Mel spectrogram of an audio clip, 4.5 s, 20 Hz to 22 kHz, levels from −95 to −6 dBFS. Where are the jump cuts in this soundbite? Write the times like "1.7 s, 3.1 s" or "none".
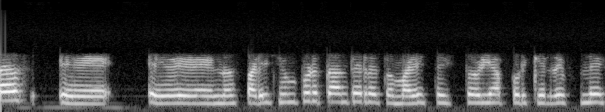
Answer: none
